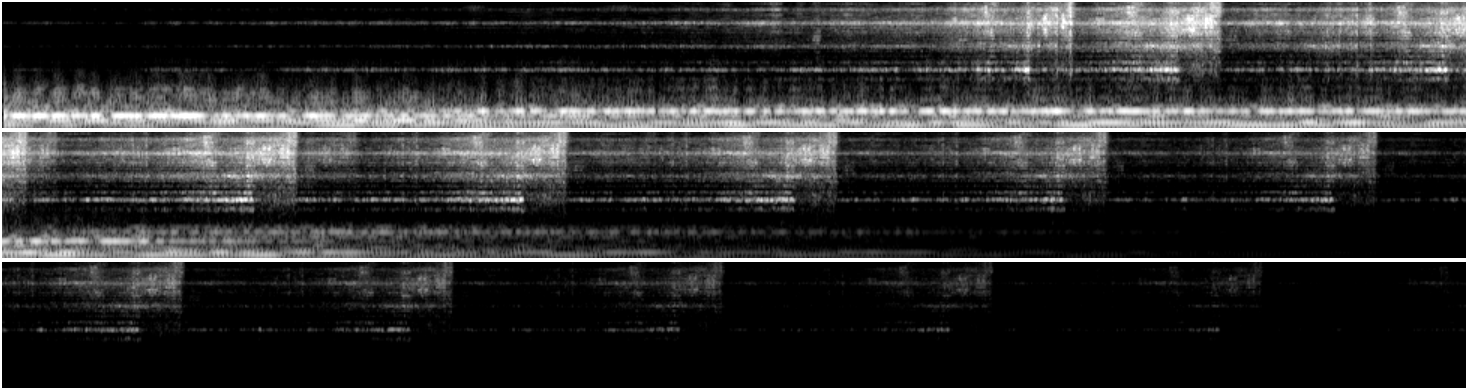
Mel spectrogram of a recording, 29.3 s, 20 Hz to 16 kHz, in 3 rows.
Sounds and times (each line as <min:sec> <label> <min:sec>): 0:00.0 multi-sampled synth pad 0:18.0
